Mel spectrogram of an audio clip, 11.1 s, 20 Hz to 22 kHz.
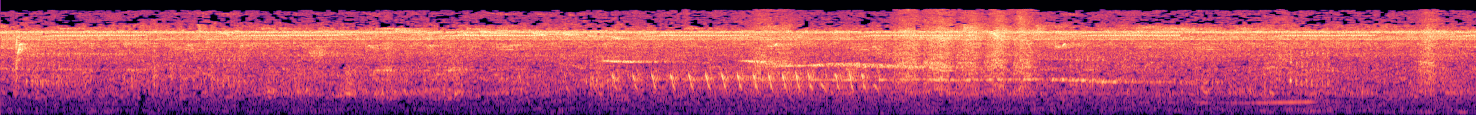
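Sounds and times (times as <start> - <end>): birds singing: 0.0 - 10.9
high insect drone: 0.0 - 11.0.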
